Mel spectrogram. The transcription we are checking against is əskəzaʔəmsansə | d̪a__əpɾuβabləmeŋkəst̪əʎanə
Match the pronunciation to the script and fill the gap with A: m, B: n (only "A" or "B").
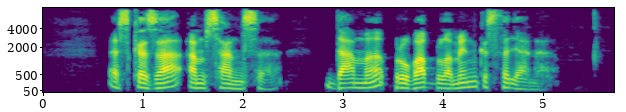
A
